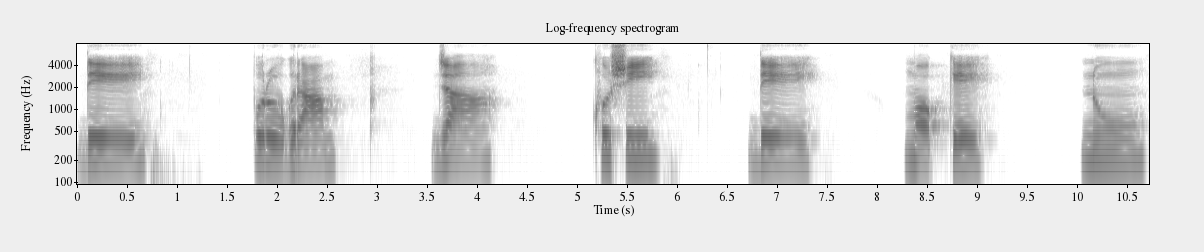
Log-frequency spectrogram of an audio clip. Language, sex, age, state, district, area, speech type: Punjabi, female, 18-30, Punjab, Hoshiarpur, rural, spontaneous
